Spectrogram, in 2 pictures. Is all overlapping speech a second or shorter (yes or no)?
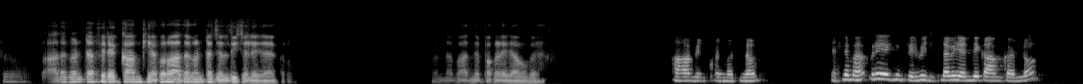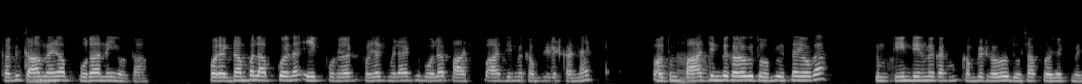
yes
